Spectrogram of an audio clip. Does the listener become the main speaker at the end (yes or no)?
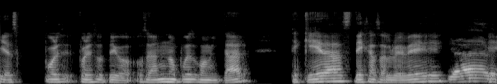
yes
